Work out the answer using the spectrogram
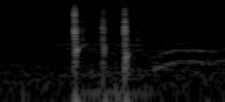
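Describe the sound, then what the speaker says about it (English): Pet cat Dougie gives three short meows close to the microphone, loud and clipped, evenly spaced within half a second against a quiet room. "Oh, my cat's just turned up, by the way."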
